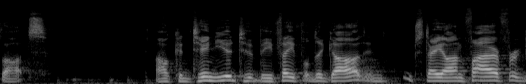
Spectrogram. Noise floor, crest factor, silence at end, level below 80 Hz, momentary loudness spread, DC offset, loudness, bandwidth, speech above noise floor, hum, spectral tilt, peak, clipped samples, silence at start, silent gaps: -59 dBFS; 18 dB; 0 s; -64 dBFS; 14 LU; under 0.1%; -29 LUFS; 16.5 kHz; 29 dB; none; -5.5 dB/octave; -12 dBFS; under 0.1%; 0 s; none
